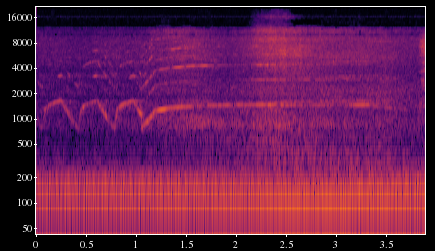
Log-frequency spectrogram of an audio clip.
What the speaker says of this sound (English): what is the sirens, bro?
